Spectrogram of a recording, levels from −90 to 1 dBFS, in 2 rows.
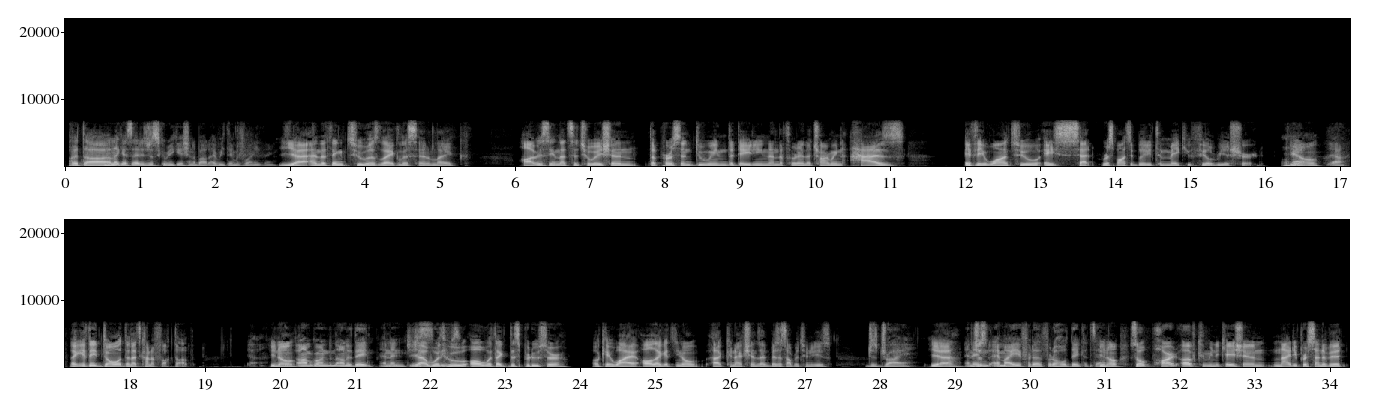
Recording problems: high frequencies cut off; noticeable; nothing above 6.5 kHz

